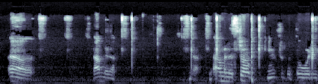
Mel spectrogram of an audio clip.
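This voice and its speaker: Noticeable background noise accompanies a woman who speaks at a moderate pace. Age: 60s. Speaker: recovery group member. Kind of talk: testimony. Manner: halting.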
